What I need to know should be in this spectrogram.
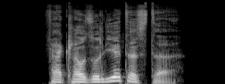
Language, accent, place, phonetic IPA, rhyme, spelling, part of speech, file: German, Germany, Berlin, [fɛɐ̯ˌklaʊ̯zuˈliːɐ̯təstə], -iːɐ̯təstə, verklausulierteste, adjective, De-verklausulierteste.ogg
- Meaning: inflection of verklausuliert: 1. strong/mixed nominative/accusative feminine singular superlative degree 2. strong nominative/accusative plural superlative degree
